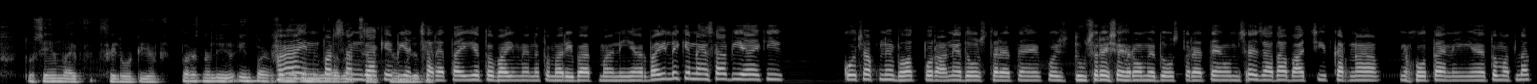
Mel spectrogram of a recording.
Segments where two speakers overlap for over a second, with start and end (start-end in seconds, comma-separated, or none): 2.7-4.4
